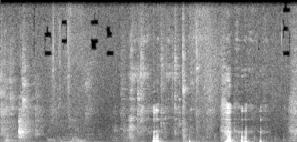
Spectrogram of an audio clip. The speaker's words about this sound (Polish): Damy radę coś zrobić z pieskiem?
